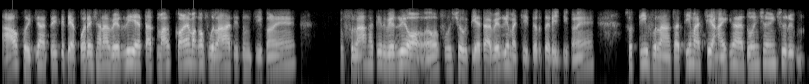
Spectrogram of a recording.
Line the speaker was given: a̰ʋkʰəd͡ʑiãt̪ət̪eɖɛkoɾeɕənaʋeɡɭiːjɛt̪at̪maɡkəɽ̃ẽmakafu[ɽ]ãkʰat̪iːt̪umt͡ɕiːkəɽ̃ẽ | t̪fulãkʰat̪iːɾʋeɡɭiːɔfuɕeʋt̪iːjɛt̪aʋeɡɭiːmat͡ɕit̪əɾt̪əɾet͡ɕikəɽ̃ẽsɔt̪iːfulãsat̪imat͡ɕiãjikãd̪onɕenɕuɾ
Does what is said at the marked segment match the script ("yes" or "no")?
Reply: no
